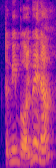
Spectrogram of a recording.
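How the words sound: It is asked as a question, rising.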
